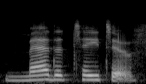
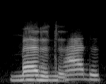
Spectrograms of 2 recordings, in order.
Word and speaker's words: meditative: Nossa senhora, meditative. Meditative. Não, tá, continua difícil. Continua difícil falar isso. Meditative. É, só que não é meditative, tá vendo? Porque a sílaba tônica é a primeira.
